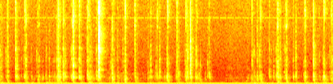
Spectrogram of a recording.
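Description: Both hands type with their fingertips on a black plastic full-size computer keyboard resting on a wooden desk. There is a steady stream of quick, bright plastic key clicks over a low background rumble, with one sharper, louder clack about a third of the way in.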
